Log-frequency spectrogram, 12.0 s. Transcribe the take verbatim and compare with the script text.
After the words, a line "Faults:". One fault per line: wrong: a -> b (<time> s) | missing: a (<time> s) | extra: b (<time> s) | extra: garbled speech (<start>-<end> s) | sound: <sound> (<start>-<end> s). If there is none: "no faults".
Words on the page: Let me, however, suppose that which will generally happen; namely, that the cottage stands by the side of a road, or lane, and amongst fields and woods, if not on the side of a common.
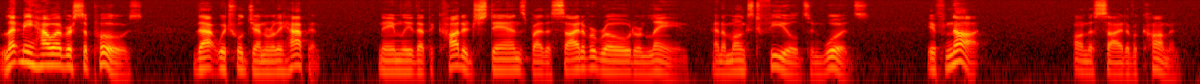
Let me, however, suppose that which will generally happen; namely, that the cottage stands by the side of a road, or lane, and amongst fields and woods, if not on the side of a common.
Faults:
no faults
